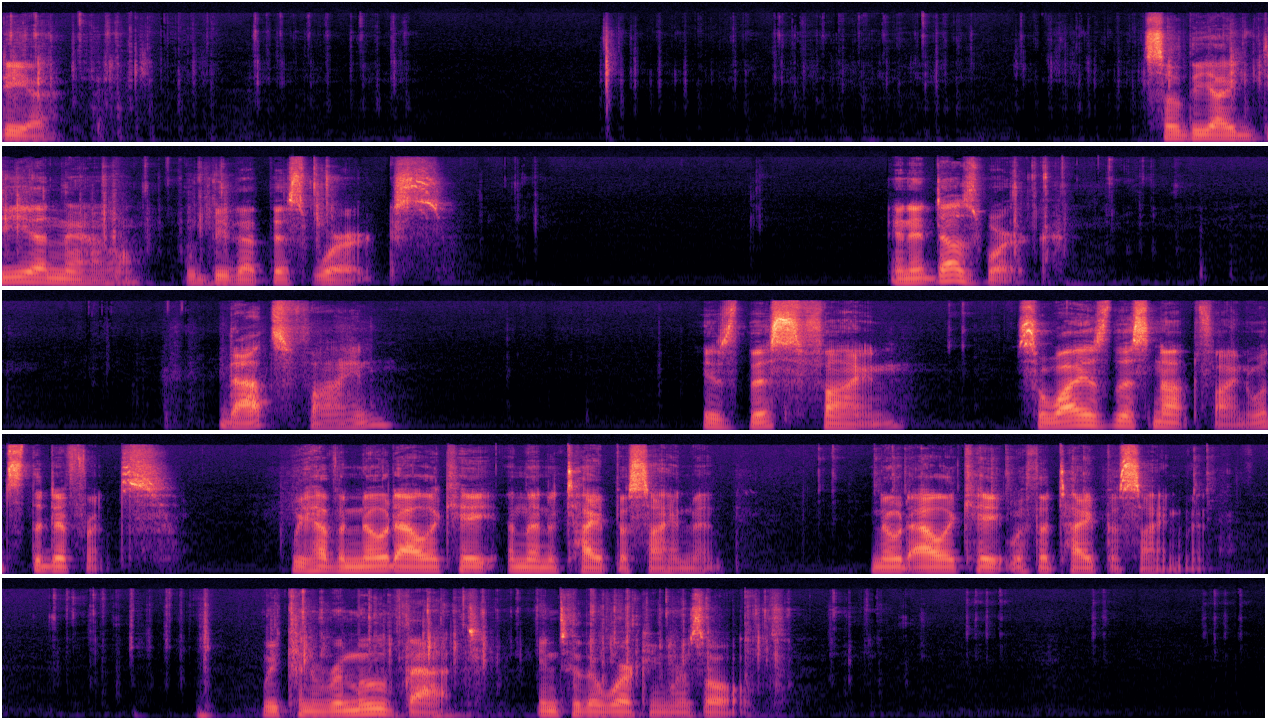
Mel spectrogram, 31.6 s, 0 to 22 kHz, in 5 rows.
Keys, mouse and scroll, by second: 0.0 ctrl+n, 0.1 ctrl+n, 0.5 ctrl+s, 0.6 ctrl+p, 0.8 ctrl+p, 0.9 ctrl+p, 1.2 ctrl+n, 1.4 ctrl+n, 1.5 ctrl+n, 1.9 ctrl+s, 3.0 ctrl+p, 3.1 ctrl+p, 3.3 ctrl+p, 3.4 ctrl+p, 3.5 ctrl+p, 3.6 ctrl+p, 3.9 ctrl+n, 4.0 ctrl+a, 4.1 ctrl+n, 4.2 ctrl+space, 4.2 ctrl+e, 4.3 ctrl+n, 4.4 ctrl+n, 4.6 ctrl+g, 4.6 ctrl+e, 5.2 ctrl+s, 5.3 ctrl+p, 5.5 ctrl+p, 5.5 ctrl+p, 5.7 ctrl+p, 5.8 ctrl+p, 6.1 ctrl+p, 6.3 ctrl+p, 6.4 ctrl+p, 11.5 q, 12.0 ctrl+s, 14.7-16.8 scroll down 10, 17.4 click, 17.4 click, 18.8-20.1 scroll up 10, 21.4-23.0 scroll down 21, 23.0 click, 23.2 click, 23.3 click, 23.4 click, 23.5 double click, 23.6 double click, 23.8 click, 23.8 click, 23.9 double click, 24.0 double click, 24.3 click, 24.4 click, 25.7 ctrl+<, 26.8 ctrl+g, 27.2 ctrl+<, 27.4 /, 27.6 /, 27.7 ctrl+g, 27.9 ctrl+n, 28.2 BackSpace, 28.4 BackSpace, 28.9 ctrl+s, 29.0 ctrl+space, 29.1 ctrl+e, 29.1 ctrl+g, 29.6 ctrl+s, 30.1 click, 30.2 click, 30.2 double click, 30.3 double click, 30.7 click, 30.8 click, 31.3 click, 31.3 click, 31.4 double click, 31.5 double click.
